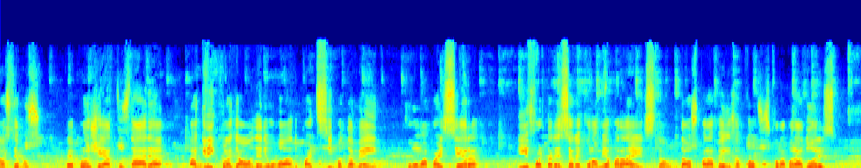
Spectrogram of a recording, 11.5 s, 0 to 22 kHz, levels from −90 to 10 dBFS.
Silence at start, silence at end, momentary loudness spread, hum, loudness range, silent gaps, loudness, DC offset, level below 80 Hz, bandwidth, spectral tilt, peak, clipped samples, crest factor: 0 s; 0 s; 7 LU; none; 1 LU; none; -15 LUFS; under 0.1%; -46 dBFS; 17 kHz; -3.5 dB/octave; -2 dBFS; under 0.1%; 12 dB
